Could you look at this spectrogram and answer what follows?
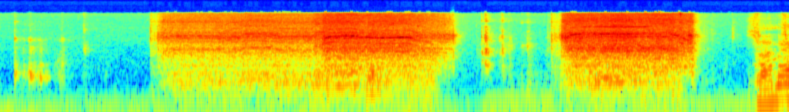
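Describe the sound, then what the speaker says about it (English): Power drill pre-drilling holes, two sustained bursts of high whirring with a pause between, close and loud with quiet room noise around them. "So I'm absolutely pre-drilling."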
